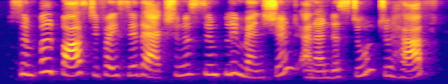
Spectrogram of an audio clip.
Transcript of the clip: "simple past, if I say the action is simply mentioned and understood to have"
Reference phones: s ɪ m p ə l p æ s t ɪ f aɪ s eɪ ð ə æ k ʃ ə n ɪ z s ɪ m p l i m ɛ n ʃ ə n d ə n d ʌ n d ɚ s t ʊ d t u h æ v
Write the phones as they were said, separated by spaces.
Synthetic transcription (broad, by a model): s ɪ m p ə l p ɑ s t ɪ f aɪ s eɪ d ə æ k ʃ ə n ɪ z s ɪ m p l i m ɛ n ʃ ə n d ə n d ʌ n d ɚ s t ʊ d t u h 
